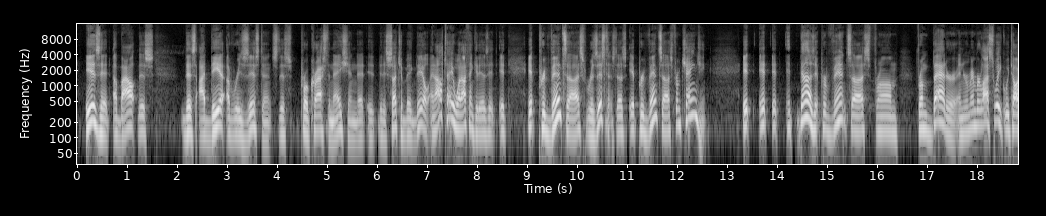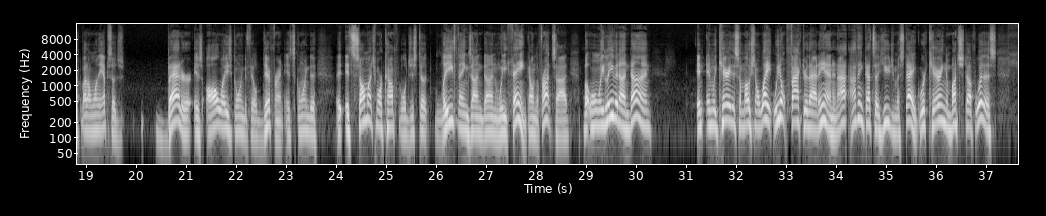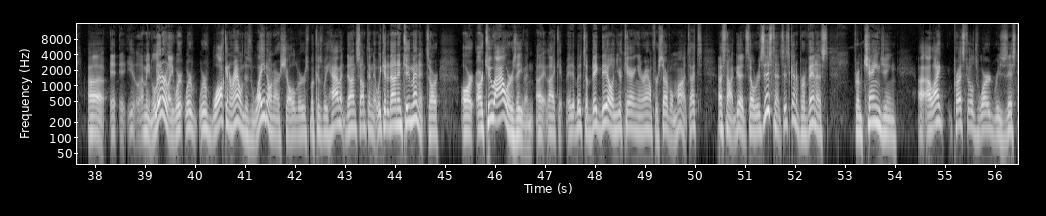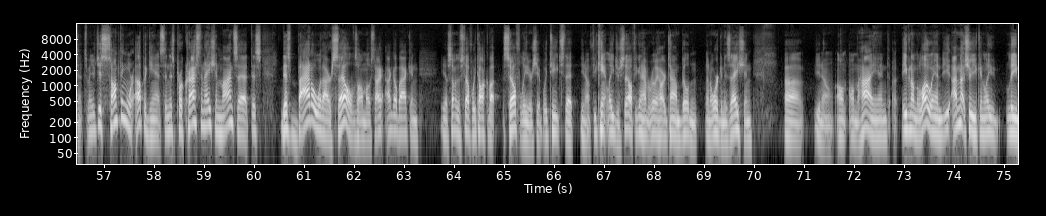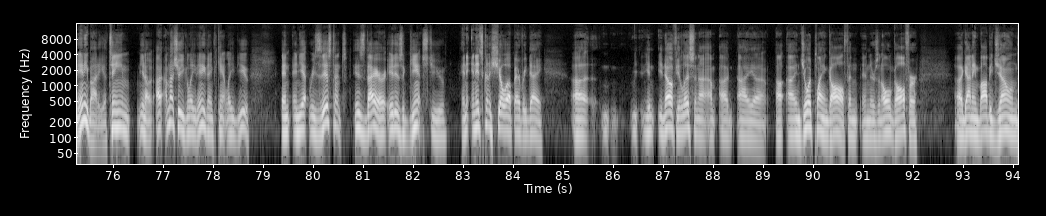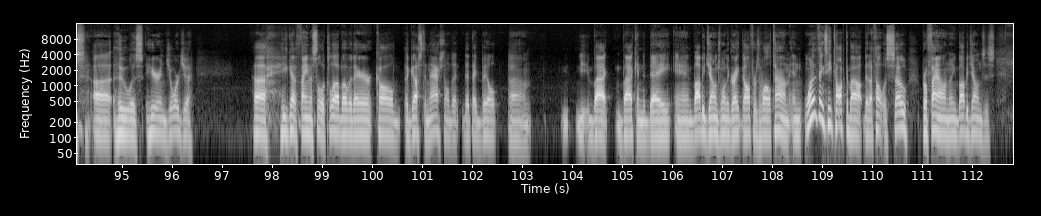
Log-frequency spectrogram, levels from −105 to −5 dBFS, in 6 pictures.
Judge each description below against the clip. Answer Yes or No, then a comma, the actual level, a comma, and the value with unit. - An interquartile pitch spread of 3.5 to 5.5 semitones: Yes, average, 5.2 semitones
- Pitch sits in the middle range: No, low, 130 Hz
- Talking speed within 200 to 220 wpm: Yes, fast, 205 wpm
